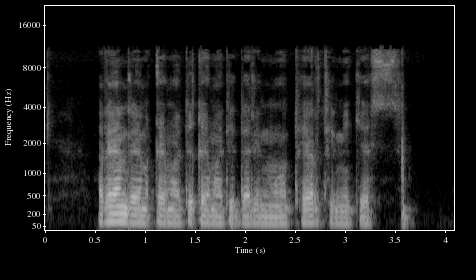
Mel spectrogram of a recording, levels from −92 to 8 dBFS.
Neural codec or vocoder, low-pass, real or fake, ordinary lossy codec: none; 10.8 kHz; real; Opus, 24 kbps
